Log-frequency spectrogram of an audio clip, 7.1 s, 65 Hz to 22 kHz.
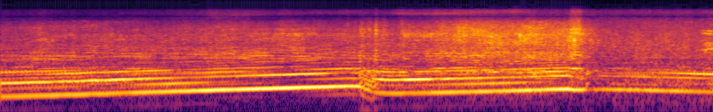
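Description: A BMW F80 M3's S55 engine sings through a Valvetronic Designs equal-length exhaust, a loud, smooth, rising tone that briefly dips mid-pull before climbing again, close and continuous with no voices.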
